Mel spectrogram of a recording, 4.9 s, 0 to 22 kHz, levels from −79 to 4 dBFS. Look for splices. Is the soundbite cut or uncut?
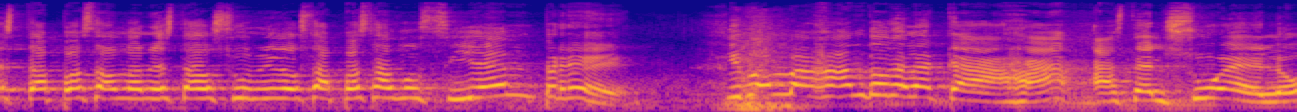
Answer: cut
